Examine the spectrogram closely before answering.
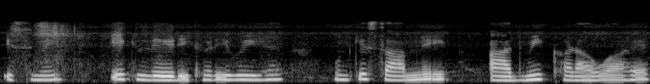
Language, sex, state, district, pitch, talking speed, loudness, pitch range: Hindi, female, Rajasthan, Jaipur, 210 Hz, 120 wpm, -16 LUFS, 190-225 Hz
